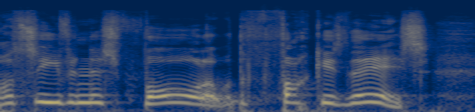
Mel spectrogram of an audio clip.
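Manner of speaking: play-acted very high-pitched, angry, loud yell. Retelling what an injured man shouted after a fight: imitating someone shouting. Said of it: "starts shouting".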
